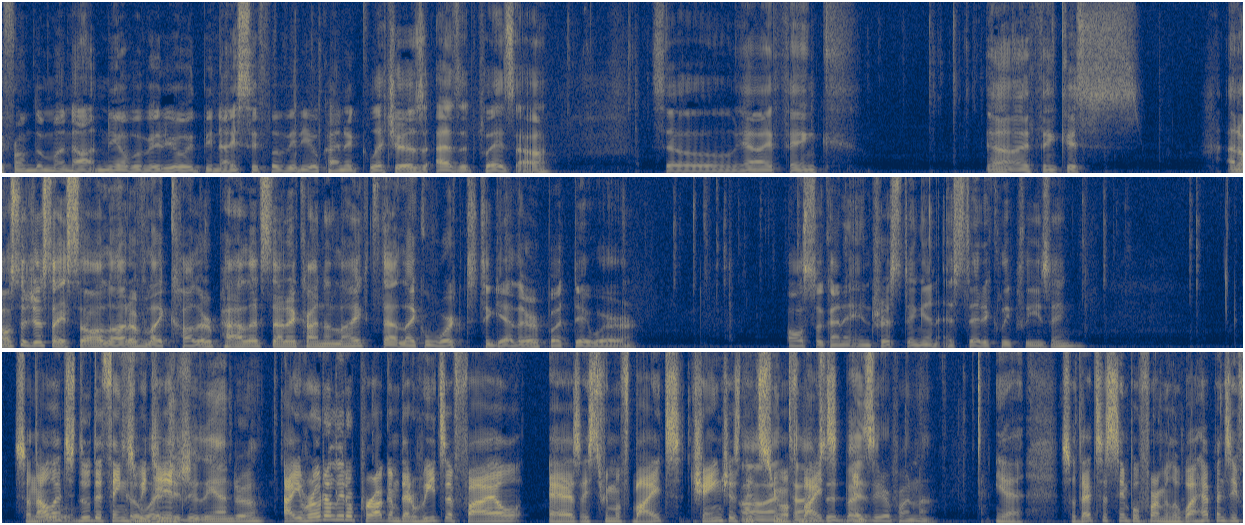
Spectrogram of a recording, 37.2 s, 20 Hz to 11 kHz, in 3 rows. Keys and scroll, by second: 0.4 super+s, 6.9 alt+shift+Down, 11.1 super+s, 15.9 alt+shift+f, 16.9 super+s, 19.8 super+v, 27.2 super+c, 35.2 super+c, 36.6 super+v.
